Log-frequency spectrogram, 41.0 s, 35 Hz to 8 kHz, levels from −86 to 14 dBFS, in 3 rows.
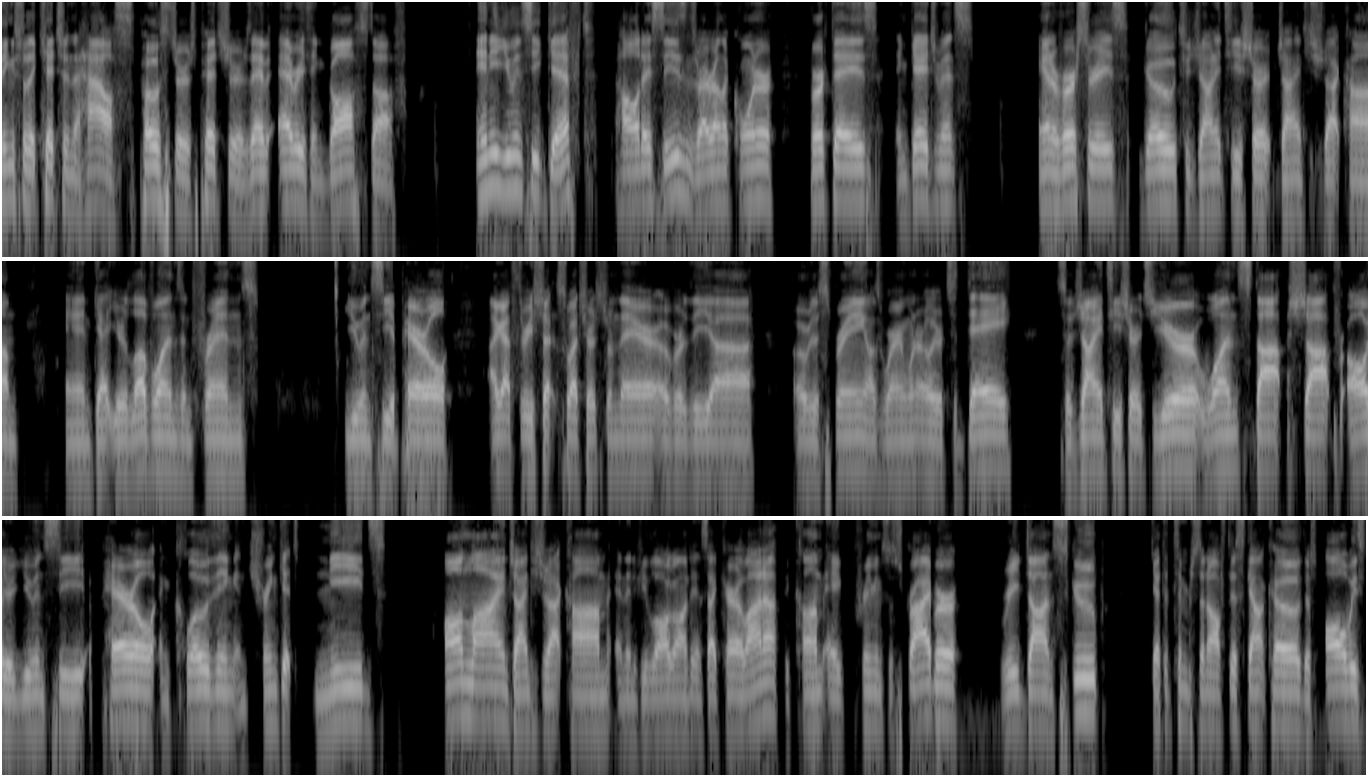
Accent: American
